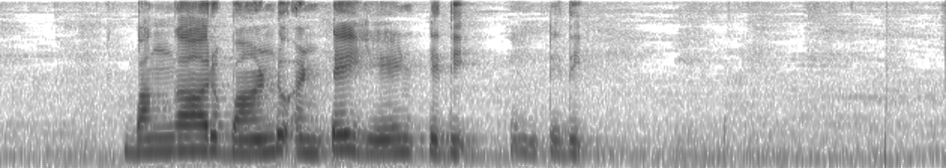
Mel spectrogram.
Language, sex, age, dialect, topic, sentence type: Telugu, female, 25-30, Telangana, banking, question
